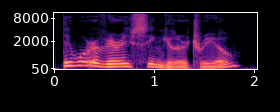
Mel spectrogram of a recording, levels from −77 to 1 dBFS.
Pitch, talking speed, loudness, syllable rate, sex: 150 Hz, 175 wpm, -16 LUFS, 5.8 syllables/s, male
